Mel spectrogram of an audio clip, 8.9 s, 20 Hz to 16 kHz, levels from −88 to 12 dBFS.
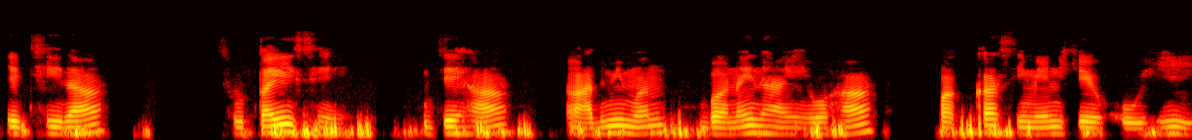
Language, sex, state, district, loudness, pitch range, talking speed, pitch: Chhattisgarhi, male, Chhattisgarh, Jashpur, -23 LUFS, 130-165 Hz, 95 wpm, 140 Hz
